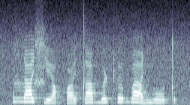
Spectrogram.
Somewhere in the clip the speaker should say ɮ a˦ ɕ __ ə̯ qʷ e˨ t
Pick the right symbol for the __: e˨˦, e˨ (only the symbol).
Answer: e˨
